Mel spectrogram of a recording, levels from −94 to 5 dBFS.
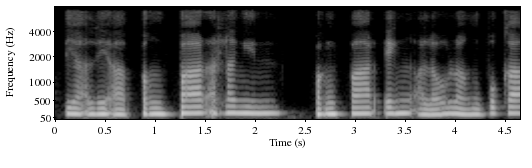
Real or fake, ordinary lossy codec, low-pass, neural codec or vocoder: fake; none; 7.2 kHz; codec, 24 kHz, 0.9 kbps, DualCodec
